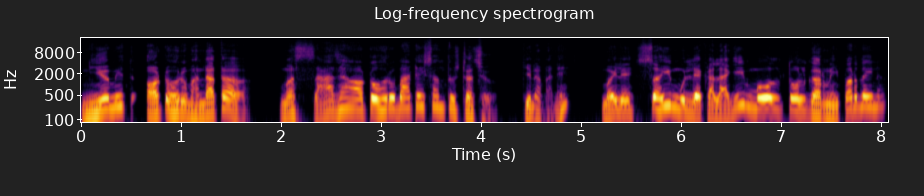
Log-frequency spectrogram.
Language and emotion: Nepali, happy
